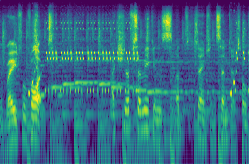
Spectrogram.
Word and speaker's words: Meekins: Actually, Officer Meekins at the detention center told us. Ah, that poor little doggy. Poor guy, I keep getting his name wrong and calling him Mickey.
